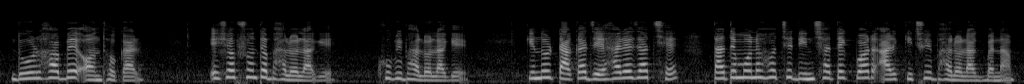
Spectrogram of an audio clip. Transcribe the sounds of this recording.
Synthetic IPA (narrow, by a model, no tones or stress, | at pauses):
d̪uɾɦɔbeʔɔnd̪ʱokaɾ | eʃɔbʃunt̪ebʱalolaɡe | kʰubibʱalolaɡe | kint̪uʈakad͡ʑeɦaɾed͡ʑatːɕʰe | t̪at̪emoneɦotːɕʰed̪inʃat̪ek̚pɔɾa̰ɾkit͡ɕʰujbʱalolaɡ̚bena̰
